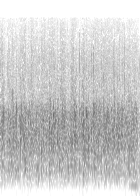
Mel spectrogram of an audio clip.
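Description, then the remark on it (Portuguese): Sustained, dense applause from a large UFC arena crowd as Amanda Nunes is declared winner by TKO and undisputed UFC bantamweight champion, a steady roar of many hands clapping at an even loudness with no clear individual claps standing out and no voices on top. “Todos os aplausos para Amanda Nunes.”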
